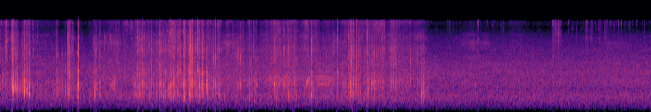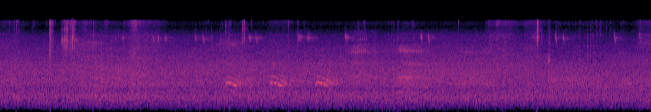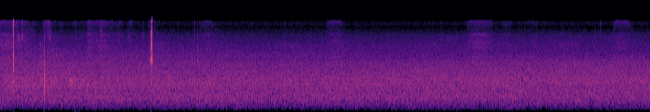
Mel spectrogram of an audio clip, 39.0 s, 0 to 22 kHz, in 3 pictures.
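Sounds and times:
outdoor background hiss: 0.0 - 39.0
faint bird-like chirps: 15.3 - 20.4, 21.3 - 21.8.

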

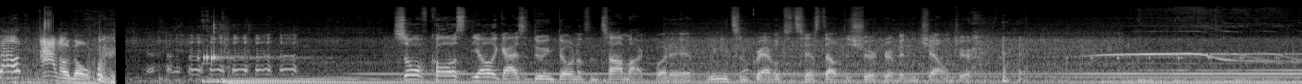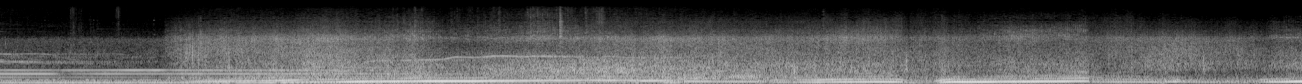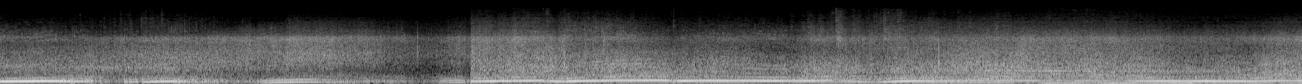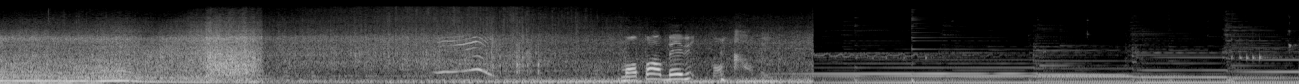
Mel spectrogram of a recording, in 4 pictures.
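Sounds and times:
car engine revving: 2.0 - 47.2
tyres spinning on gravel: 14.7 - 23.0, 23.9 - 30.1, 33.9 - 46.2.

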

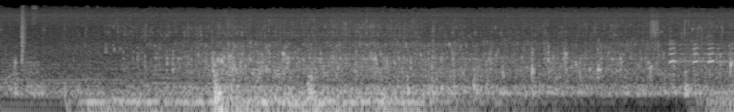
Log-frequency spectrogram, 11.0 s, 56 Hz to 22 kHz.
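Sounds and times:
water rushing along hull: 0.0 - 11.0
low motor hum: 1.0 - 9.0, 10.3 - 11.0.

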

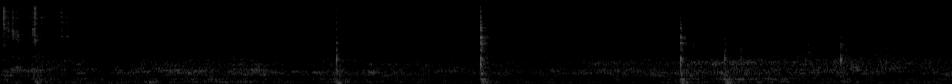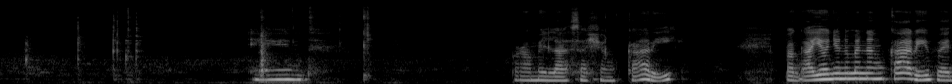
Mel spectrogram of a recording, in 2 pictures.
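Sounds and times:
chopsticks stirring vegetables: 0.0 - 14.2.

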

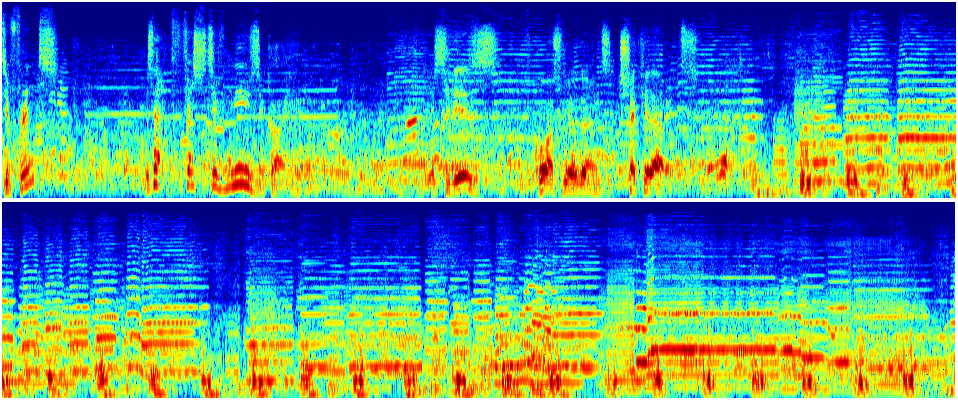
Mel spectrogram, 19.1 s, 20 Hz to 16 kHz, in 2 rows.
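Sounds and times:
brass band playing festive music: 6.8 - 19.0.

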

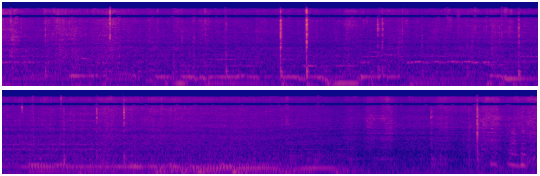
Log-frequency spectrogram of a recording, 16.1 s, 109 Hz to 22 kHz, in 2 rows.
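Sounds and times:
chopsticks clicking against pan: 0.0 - 10.6, 14.4 - 16.0
low hum: 0.0 - 13.5
meat sizzling in a wok: 0.0 - 16.0.

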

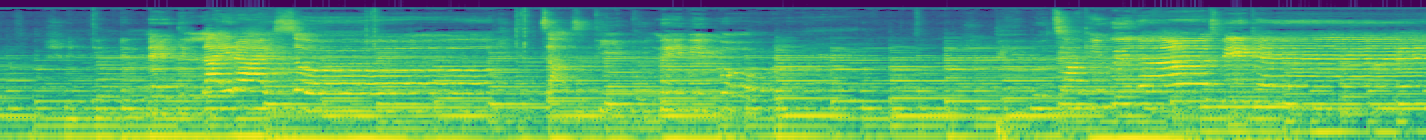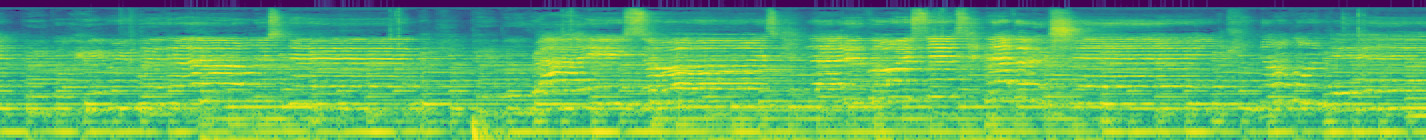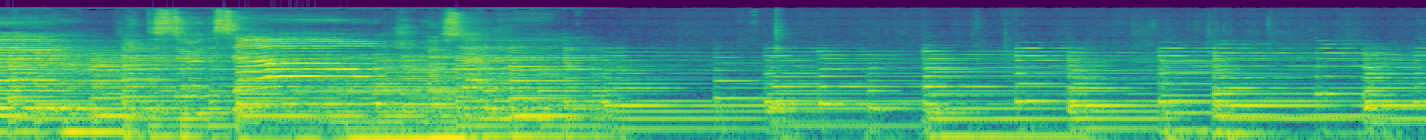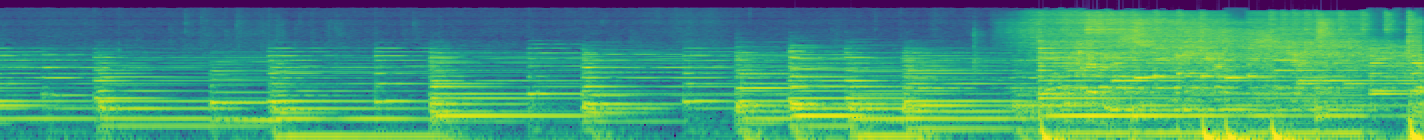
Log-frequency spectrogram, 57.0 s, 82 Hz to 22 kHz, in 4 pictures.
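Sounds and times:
amplified instrumental accompaniment: 0.0 - 57.0
girls singing into microphones: 1.3 - 7.7, 9.8 - 34.4.

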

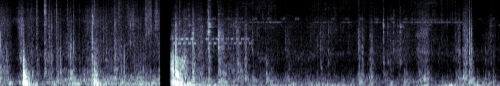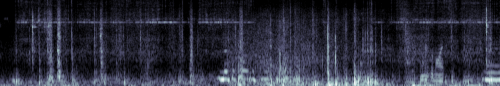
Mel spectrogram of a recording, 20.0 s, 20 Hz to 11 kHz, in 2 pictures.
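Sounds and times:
thin high whine: 3.4 - 9.4.

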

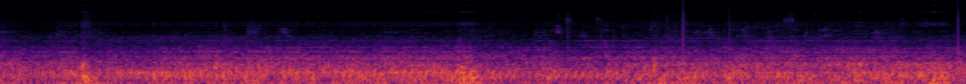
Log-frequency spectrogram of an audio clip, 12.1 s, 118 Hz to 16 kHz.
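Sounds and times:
car cabin road noise: 0.0 - 12.0
brief thump: 1.0 - 1.4.

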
